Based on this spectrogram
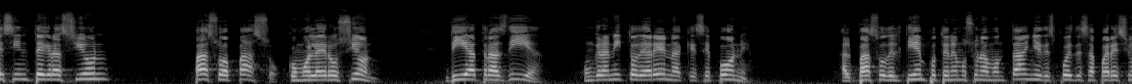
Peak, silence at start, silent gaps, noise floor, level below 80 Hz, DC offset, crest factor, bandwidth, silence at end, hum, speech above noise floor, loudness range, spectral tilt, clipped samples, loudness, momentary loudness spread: -6 dBFS; 0 s; none; -68 dBFS; -58 dBFS; under 0.1%; 18 dB; 14 kHz; 0 s; none; 43 dB; 2 LU; -3.5 dB/octave; under 0.1%; -25 LUFS; 9 LU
